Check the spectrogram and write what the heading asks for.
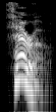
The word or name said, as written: pharaoh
